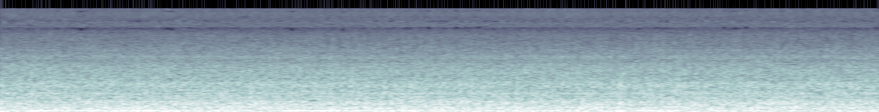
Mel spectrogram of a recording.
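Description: Steady low rumble with a faint hiss over it, unchanging throughout.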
